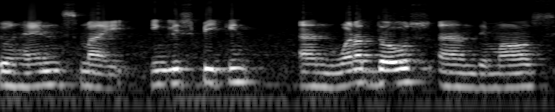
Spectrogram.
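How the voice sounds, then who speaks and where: Over noticeable background noise and audible room echo, a man talks at a very slow pace. His pitch is fairly high and his intonation fairly even. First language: Spanish. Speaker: language student. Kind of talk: class presentation. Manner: halting, with repetitions and fillers.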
